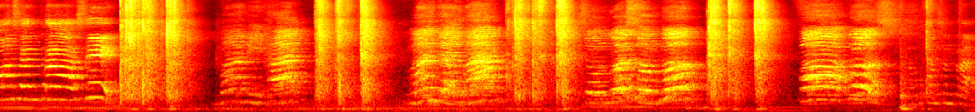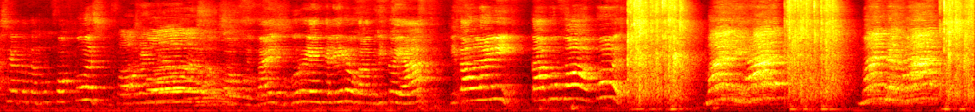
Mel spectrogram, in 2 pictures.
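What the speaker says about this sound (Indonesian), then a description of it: "Tepuk" Children clap their hands in sharp bursts of several claps, repeated throughout amid lively child speech and a teacher's voice in a classroom.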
